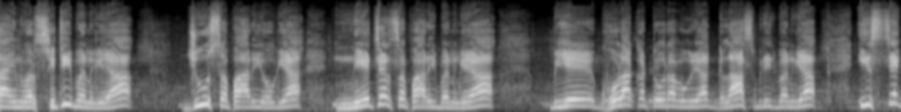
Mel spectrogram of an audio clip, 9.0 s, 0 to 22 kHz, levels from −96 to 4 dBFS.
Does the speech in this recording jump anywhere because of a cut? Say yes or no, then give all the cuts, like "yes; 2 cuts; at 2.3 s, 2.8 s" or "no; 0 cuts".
no; 0 cuts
